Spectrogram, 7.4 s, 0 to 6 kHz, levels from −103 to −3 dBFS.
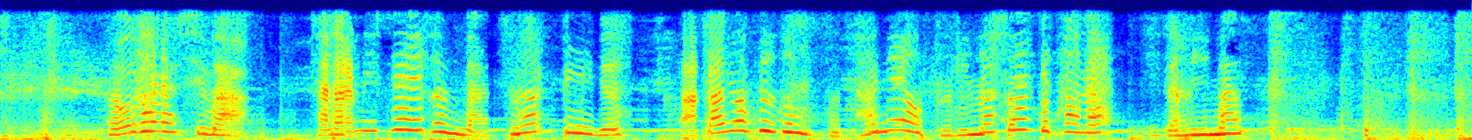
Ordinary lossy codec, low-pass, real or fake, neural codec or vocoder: none; 5.4 kHz; fake; codec, 16 kHz in and 24 kHz out, 0.6 kbps, FireRedTTS-2 codec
